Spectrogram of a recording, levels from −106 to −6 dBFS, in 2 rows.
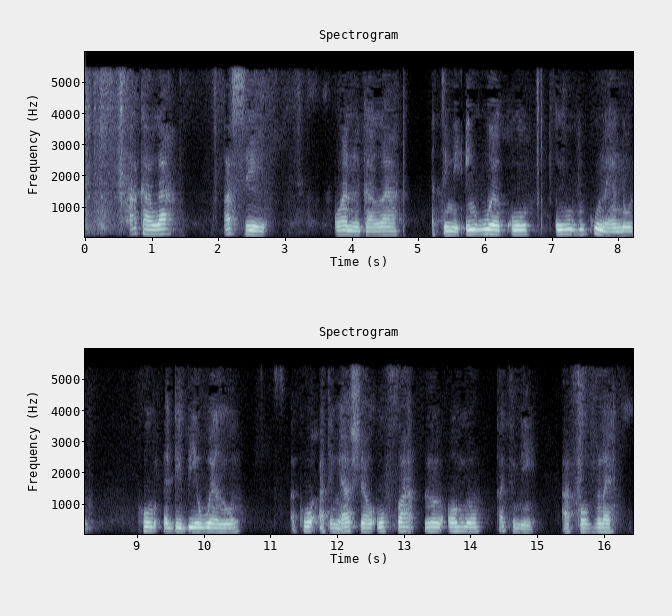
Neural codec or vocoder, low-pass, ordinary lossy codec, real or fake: codec, 16 kHz, 1.1 kbps, Voila-Tokenizer; 5.4 kHz; MP3, 32 kbps; fake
